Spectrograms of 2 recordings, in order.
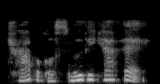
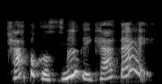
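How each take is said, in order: First: A deeper voice resonating low in the belly. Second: A higher, lighter voice resonating in the head. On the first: "get a little bit deeper into your gut or belly voice" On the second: "if I was gonna say Tropical Smoothie Cafe and I was gonna use head voice"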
